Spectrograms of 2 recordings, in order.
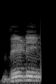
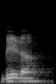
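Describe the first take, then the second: First: The word begins with a V sound. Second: The word begins with a B sound. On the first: "ਵਾਓ ਦੀ ਜਗ੍ਹਾ ਬੇ ਇਸਤੇਮਾਲ ਕਰਦੇ ਨੇ" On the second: "ਵਾਓ ਦੀ ਜਗ੍ਹਾ ਬੇ ਇਸਤੇਮਾਲ ਕਰਦੇ ਨੇ"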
